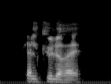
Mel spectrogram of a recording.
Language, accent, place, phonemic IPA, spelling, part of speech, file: French, France, Lyon, /kal.kyl.ʁe/, calculerai, verb, LL-Q150 (fra)-calculerai.wav
- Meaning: first-person singular future of calculer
